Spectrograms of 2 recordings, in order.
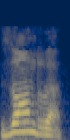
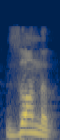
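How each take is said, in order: The two takes are said the same way.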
